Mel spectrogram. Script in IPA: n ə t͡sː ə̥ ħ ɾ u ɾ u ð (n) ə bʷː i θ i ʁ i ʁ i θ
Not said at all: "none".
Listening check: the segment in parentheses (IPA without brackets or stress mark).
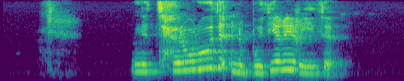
n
